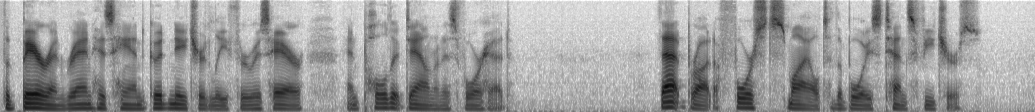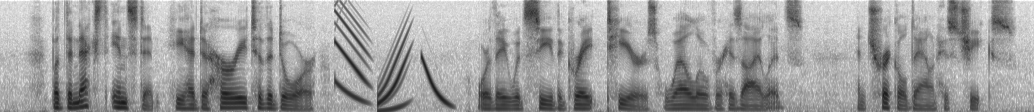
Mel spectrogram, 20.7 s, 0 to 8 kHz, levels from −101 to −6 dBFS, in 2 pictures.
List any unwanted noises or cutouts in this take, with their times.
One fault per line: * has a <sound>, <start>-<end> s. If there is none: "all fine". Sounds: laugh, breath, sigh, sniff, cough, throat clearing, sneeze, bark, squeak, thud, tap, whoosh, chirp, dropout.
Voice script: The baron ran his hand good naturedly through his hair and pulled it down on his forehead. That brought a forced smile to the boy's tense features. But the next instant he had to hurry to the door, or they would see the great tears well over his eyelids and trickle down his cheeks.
* has a chirp, 13.7-14.9 s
